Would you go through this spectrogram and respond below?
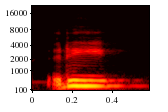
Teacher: він був м'який тому що після нього стояв звук і який завжди пом'якшує попередній приголосний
